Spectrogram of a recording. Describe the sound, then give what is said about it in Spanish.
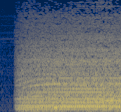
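A car engine kicks in abruptly after a brief silence and holds a loud, steady roar with a rumbling low hum and no voices over it. “La energía que necesita tu coche para llevarte a ver a tu madre.”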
